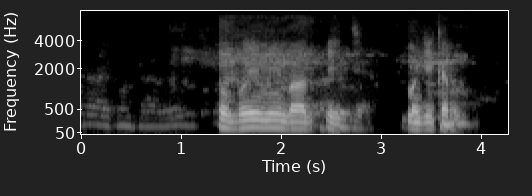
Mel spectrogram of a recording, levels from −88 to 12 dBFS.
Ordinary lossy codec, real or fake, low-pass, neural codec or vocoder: Opus, 24 kbps; real; 7.2 kHz; none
